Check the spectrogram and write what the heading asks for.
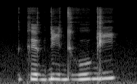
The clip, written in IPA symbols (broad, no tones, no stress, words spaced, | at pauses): kʲɐɡɗidʱuɡi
